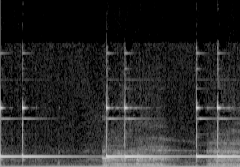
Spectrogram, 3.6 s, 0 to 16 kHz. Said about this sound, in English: Members, the question occurs on final passage, HB 2571. This is a record vote. Clerk will please ring the bell. Keep your hands up.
